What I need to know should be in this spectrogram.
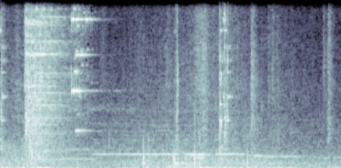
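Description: Short electronic menu tones beep.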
